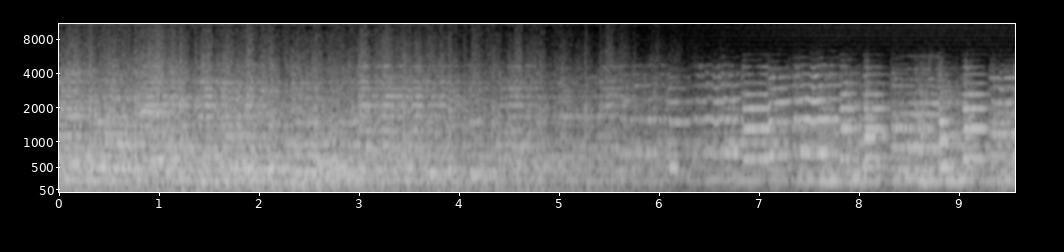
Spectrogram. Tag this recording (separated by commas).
Musical instrument, fiddle, Music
